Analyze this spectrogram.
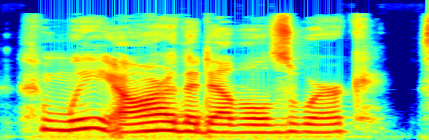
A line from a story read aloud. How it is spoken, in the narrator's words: Sam likes to laugh back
